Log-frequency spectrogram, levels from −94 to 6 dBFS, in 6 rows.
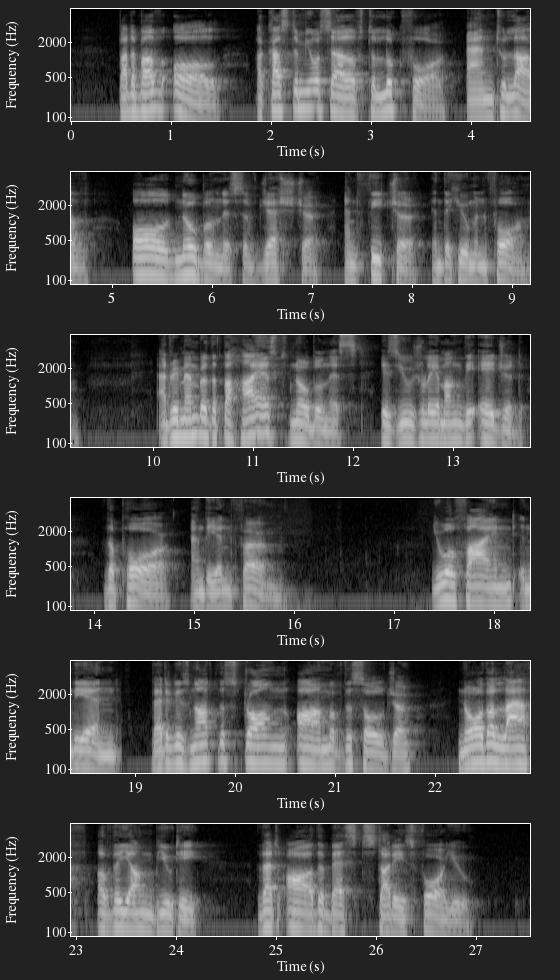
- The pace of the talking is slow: No, average, 145 wpm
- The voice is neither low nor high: No, low, 115 Hz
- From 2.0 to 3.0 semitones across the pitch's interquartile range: No, average, 4.4 semitones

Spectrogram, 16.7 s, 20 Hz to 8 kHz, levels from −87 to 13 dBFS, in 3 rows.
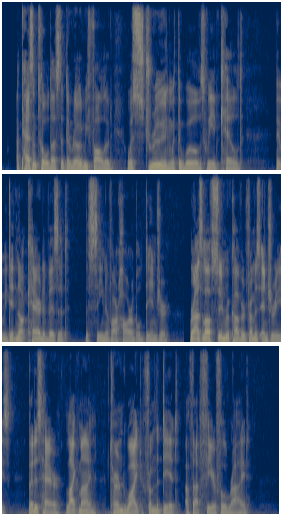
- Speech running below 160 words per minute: No, average, 180 wpm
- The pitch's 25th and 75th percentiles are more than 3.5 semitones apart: No, average, 2.8 semitones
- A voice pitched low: Yes, low, 100 Hz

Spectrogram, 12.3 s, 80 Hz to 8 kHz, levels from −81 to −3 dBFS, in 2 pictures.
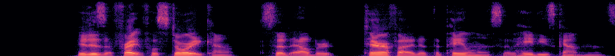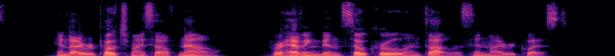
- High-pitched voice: No, low, 110 Hz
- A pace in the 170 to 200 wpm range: No, average, 145 wpm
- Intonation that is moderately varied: Yes, average, 3.7 semitones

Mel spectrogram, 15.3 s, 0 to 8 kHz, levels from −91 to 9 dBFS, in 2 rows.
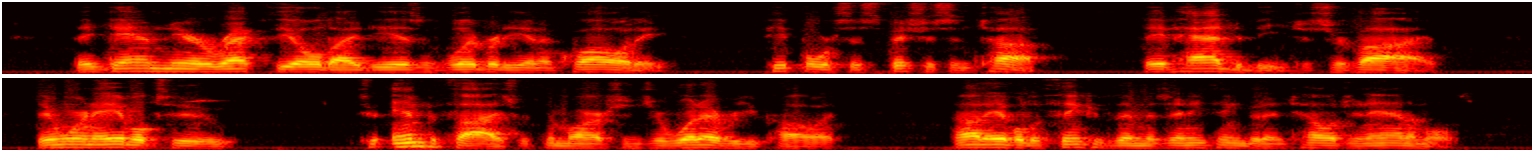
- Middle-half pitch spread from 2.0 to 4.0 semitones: Yes, average, 3.6 semitones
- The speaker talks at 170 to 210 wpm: Yes, average, 180 wpm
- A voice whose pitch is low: Yes, low, 100 Hz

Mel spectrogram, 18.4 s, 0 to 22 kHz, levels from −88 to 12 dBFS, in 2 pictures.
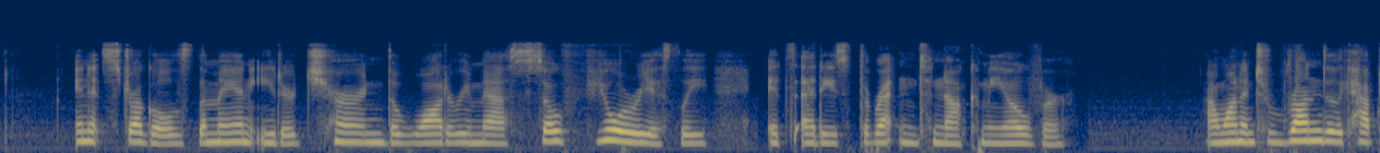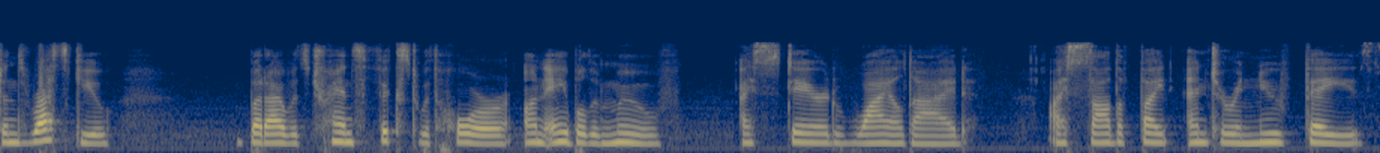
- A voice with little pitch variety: Yes, narrow, 1.9 semitones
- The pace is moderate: Yes, average, 155 wpm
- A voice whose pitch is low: No, high, 195 Hz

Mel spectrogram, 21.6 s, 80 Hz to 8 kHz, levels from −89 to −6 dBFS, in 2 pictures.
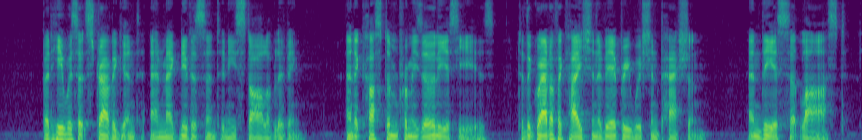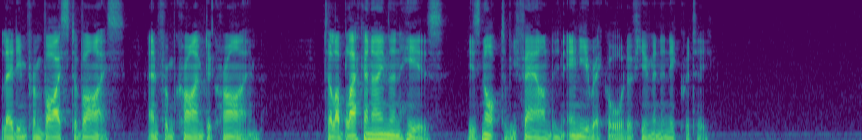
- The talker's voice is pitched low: Yes, very low, 85 Hz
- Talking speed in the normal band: Yes, average, 160 wpm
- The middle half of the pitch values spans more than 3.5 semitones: Yes, average, 4.0 semitones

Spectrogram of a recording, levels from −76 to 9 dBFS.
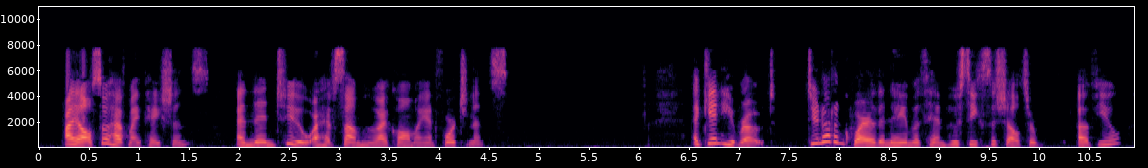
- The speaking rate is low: No, average, 175 wpm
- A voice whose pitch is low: No, high, 215 Hz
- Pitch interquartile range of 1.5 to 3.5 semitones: Yes, average, 3.1 semitones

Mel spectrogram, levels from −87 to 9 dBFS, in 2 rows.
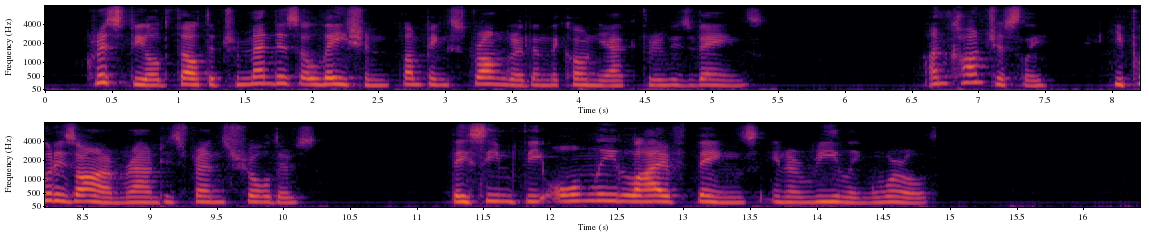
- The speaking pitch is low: No, high, 200 Hz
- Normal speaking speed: No, slow, 115 wpm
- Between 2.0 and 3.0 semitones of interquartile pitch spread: Yes, average, 2.7 semitones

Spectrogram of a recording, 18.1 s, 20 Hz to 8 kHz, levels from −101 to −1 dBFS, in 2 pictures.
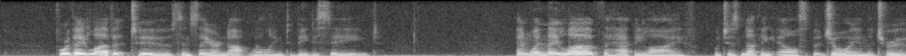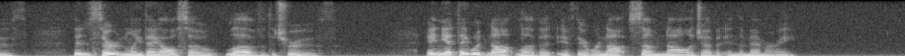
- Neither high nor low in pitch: Yes, medium, 155 Hz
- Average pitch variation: Yes, average, 3.1 semitones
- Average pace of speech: Yes, average, 180 wpm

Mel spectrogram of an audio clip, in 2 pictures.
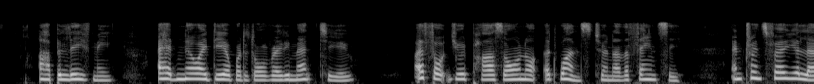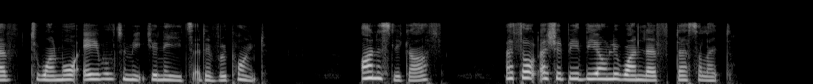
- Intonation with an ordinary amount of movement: Yes, average, 3.4 semitones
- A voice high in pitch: Yes, high, 220 Hz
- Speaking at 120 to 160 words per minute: No, average, 190 wpm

